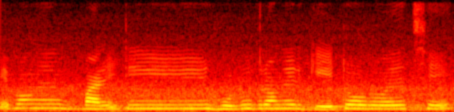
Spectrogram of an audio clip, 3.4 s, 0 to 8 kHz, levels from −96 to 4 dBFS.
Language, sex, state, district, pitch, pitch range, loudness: Bengali, female, West Bengal, Jhargram, 275 Hz, 260-275 Hz, -26 LUFS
